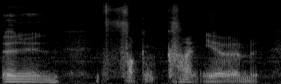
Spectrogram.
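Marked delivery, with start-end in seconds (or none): 1.0-2.6 whispered, breathy, strange creature voice. Retelling what an unstable guy said, speaking in a Gollum voice. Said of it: "he was straight goleming this shit".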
